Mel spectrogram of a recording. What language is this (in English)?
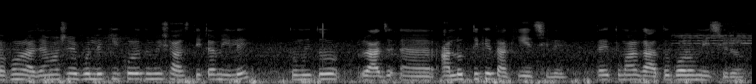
Bangla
